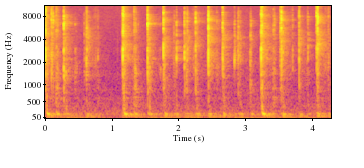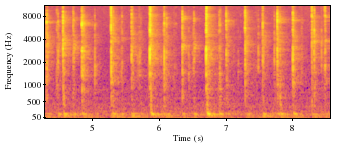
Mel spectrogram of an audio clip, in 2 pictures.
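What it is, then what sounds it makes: Plastic computer keyboard being typed on. Rapid typing with long nails on a black plastic computer keyboard: a fast, uneven stream of sharp, bright clicks. The clicks die away almost at once over a steady low hum.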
